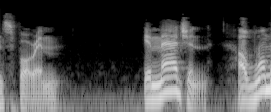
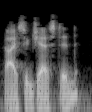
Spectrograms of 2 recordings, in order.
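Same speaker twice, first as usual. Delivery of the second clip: usual speaking voice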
